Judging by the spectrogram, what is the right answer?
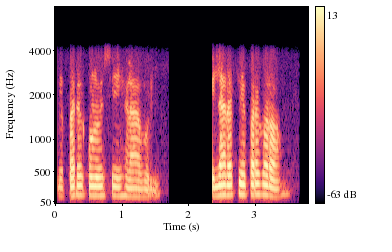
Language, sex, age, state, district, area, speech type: Odia, male, 18-30, Odisha, Jagatsinghpur, rural, conversation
